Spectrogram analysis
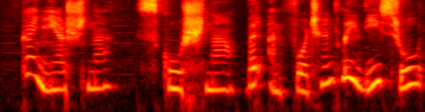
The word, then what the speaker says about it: конечно: Sometimes ch sounds like sh. Also, you can hear many words like this. Что, конечно, скучно.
